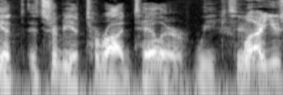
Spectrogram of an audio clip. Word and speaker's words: Tyrod: gonna default back to tie rod yeah and it's if you didn't if you didn't hear apparently Joel Buitoni Oh revealed that Tyrod Taylor's name is meant to be pronounced to rod but he's never corrected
